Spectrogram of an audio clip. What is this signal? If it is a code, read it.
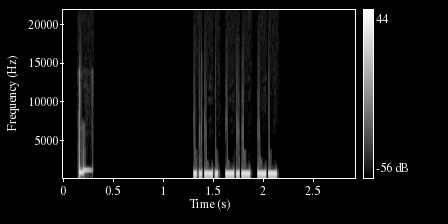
Morse code, heard as a keyed tone, about 43 wpm, 700 Hz. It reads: FKM
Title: USA Call Sign Postfixes - 3 Letters 45wpm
